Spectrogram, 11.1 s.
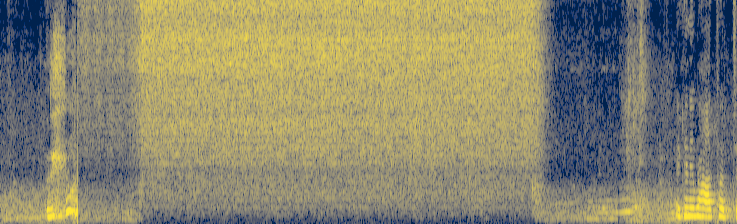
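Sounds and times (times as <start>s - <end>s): pressure cooker steam hiss: 1.2s - 8.3s.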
